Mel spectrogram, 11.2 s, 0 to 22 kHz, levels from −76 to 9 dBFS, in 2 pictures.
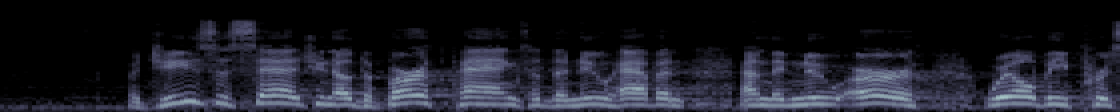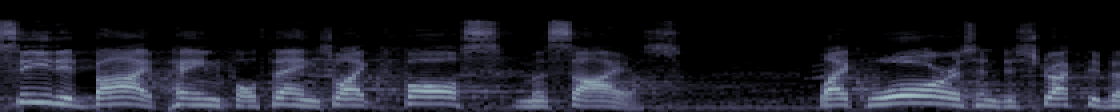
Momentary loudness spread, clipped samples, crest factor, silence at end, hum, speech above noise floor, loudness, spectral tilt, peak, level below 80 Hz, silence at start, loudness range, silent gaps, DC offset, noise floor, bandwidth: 10 LU; under 0.1%; 16 dB; 0 s; none; 31 dB; -27 LUFS; -4.5 dB/octave; -12 dBFS; -66 dBFS; 0.65 s; 2 LU; none; under 0.1%; -58 dBFS; 11.5 kHz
